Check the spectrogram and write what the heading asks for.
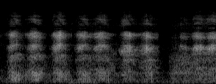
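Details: Rapid, raspy, wheezy, sputtering pulses of laughter from a sister sick with bronchitis, her throat and lungs clogged with phlegm; wheezy laugh with chest congestion.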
